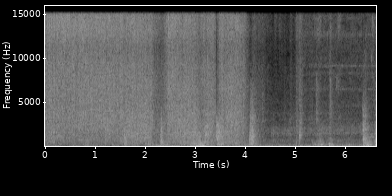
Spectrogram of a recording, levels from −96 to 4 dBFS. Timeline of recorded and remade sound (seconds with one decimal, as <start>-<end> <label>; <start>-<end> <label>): 0.0-2.3 recorded; 2.3-3.2 remade; 3.2-4.5 recorded; 4.5-5.7 remade; 5.7-6.6 recorded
